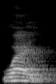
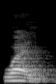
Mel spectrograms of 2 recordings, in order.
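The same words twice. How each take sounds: The two takes are said the same way.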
